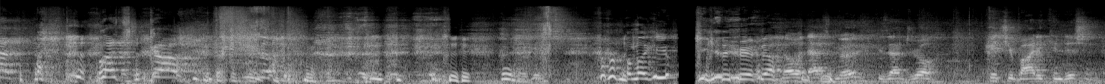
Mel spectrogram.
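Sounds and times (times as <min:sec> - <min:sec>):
men laughing: 0:00.0 - 0:08.6
men talking: 0:00.0 - 0:11.0.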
